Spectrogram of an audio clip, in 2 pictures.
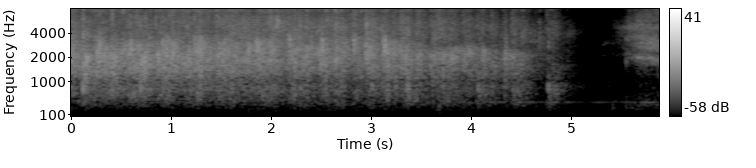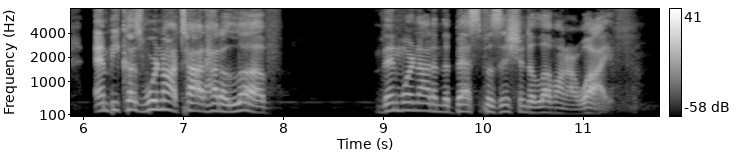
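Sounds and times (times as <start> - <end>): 
audience clapping: 0.0 - 5.1
speech: 6.1 - 8.0, 9.0 - 11.5.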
